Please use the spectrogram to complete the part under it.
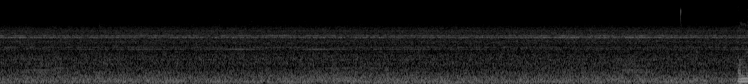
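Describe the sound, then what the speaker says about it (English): A-10 aircraft engine in flight gives a constant, even roar and whine heard from inside the cockpit, steady and unbroken throughout, with no voices. "I'm just trying to get the airplane kind of configured to land here."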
